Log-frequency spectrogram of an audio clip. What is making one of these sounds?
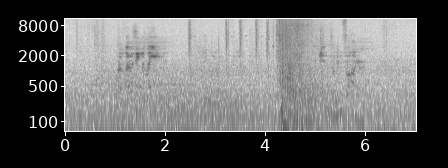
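An adult man speaks into a headset microphone.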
